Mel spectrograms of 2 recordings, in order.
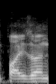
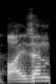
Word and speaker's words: Poisson: I believe the name Poisson is pronounced Poisson in French, but we are not French, so you can say Poisson bracket.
